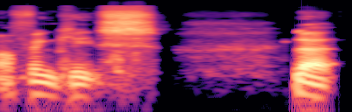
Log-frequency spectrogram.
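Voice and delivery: ordinary delivery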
